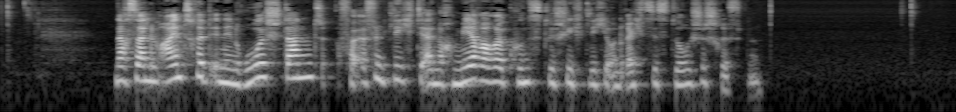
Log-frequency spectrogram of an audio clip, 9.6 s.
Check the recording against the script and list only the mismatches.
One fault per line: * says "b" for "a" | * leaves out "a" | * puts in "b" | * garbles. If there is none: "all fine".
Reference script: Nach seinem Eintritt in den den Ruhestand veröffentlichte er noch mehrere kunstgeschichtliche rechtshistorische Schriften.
* leaves out "den"
* puts in "und"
